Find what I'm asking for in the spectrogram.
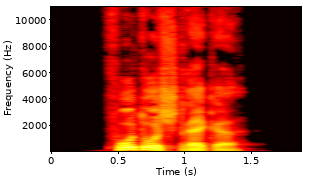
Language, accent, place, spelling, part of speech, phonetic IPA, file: German, Germany, Berlin, Fotostrecke, noun, [ˈfoːtoˌʃtʁɛkə], De-Fotostrecke.ogg
- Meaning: photo series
